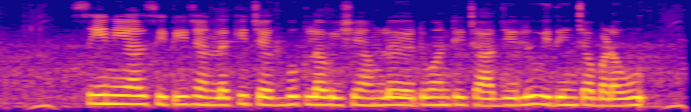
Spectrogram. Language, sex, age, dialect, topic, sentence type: Telugu, female, 31-35, Central/Coastal, banking, statement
